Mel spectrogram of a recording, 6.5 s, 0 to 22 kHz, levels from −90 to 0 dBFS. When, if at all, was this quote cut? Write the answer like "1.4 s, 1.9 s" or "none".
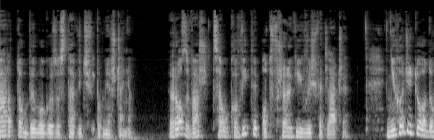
1.4 s, 3.9 s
